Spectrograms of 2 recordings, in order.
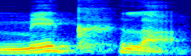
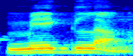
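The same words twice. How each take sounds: First: The middle consonant is said with strong aspiration. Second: The middle consonant is said without aspiration. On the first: The speaker calls it right. "ঘ, উচ্চারণটা যেন পরিষ্কার থাকে" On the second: The speaker calls it wrong. "মেঘলা না"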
